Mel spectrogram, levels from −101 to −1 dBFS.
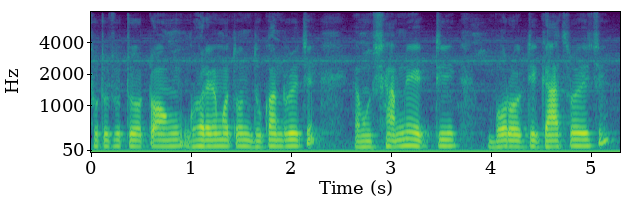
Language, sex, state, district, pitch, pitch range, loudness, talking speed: Bengali, male, Tripura, West Tripura, 135 Hz, 130-135 Hz, -19 LUFS, 160 wpm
